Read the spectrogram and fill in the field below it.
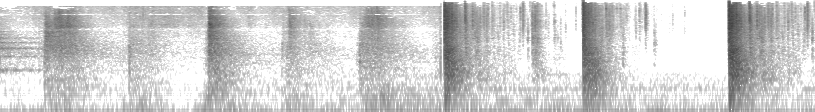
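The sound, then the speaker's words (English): Heavy thumps on a hollow metal surface as someone climbs up onto the roof of a truck, irregular at first then three louder bangs near the end, over a low rumbling background. “The wife in the truck can now hear someone climb up on top.”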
